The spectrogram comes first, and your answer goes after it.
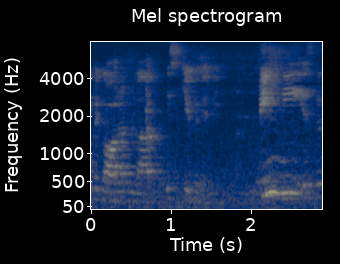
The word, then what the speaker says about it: Cupidity: So, and Cupidity also rhymes with stupidity, and it actually means the human behavioral foibles you commit when you fall in love.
